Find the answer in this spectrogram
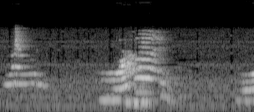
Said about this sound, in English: A cat's trying to get up here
